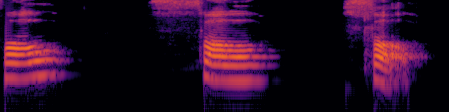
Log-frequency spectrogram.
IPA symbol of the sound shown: fʊl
